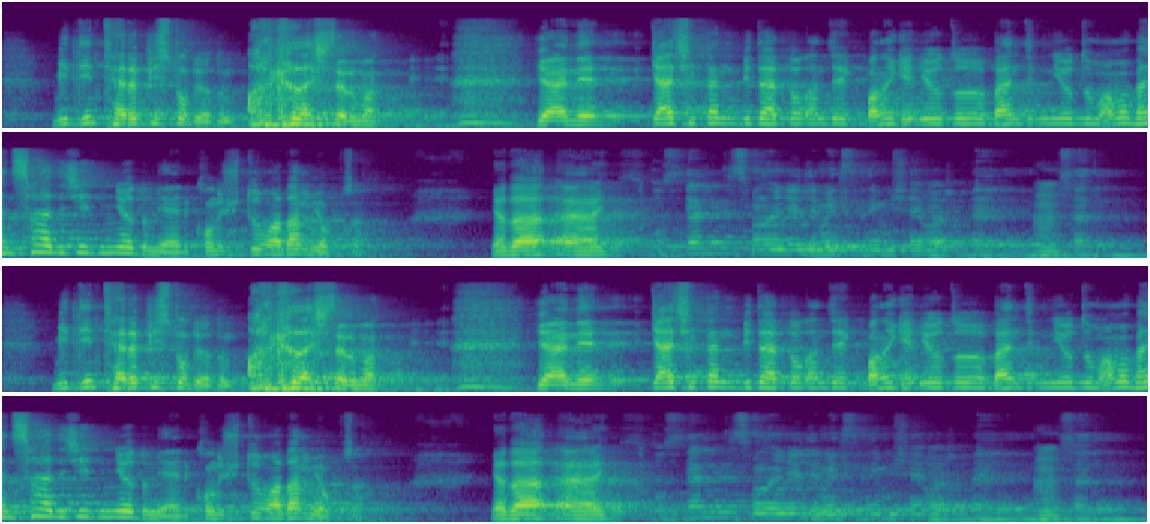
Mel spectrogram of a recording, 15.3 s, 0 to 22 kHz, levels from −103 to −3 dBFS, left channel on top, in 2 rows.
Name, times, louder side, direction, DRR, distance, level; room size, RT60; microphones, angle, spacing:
voice 1, 0.0-2.5 3.0-10.1 10.9-11.7 14.5-14.7, equal, ahead, 7 dB, 1.4 m, -27 dB
voice 2, 2.9-3.4 11.3-11.6 12.0-14.9, equal, 55° left, 2 dB, 7.1 m, -40 dB
25.5 x 22.0 x 9.0 m, 1.3 s
head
